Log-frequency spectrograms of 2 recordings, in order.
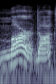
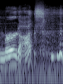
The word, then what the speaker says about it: Mardox: The cup is pronounced Mardox, not Murdox. Murdered Mardox. Mardox, M-A-R, not M-E-R.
